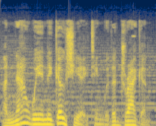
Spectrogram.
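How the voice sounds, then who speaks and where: A man's voice: medium pitch, huge pitch swings, brisk, over music. An actor playing a plain-spoken male adventurer in a video game, with a direct, questioning manner.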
